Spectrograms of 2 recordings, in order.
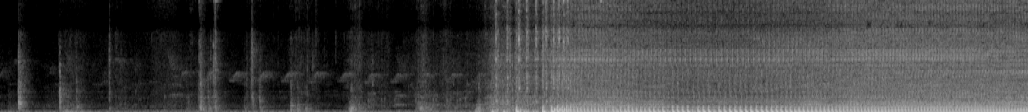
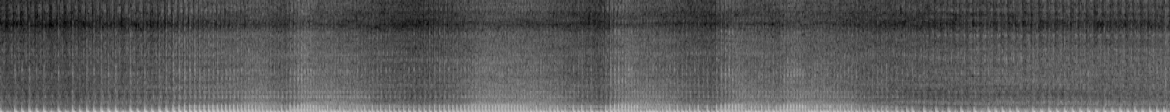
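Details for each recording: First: Honda Supra Grand carbureted motorcycle after reinstalling carburetor parts to cure black, fouled plugs: engine fires after handling clicks and holds steady, even beat about four per second; idle sounds smooth. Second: Honda Supra Grand carbureted motorcycle with recurring black fouled spark plugs and stalling, engine stays cool when hot: single idles and revs with dull muffled exhaust and lazy response; running too rich, carburetor jets to be checked.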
